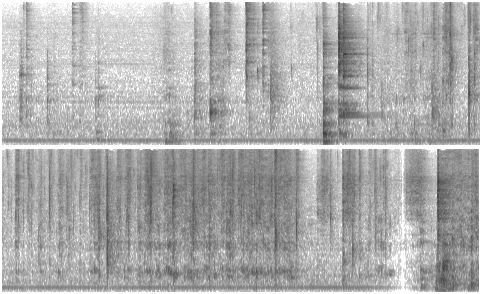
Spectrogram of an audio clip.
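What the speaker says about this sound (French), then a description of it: "Et on va mélanger le tout. Alors, je vais le faire au fouet." Whisk clinking and scraping in a bowl as chocolate and faisselle are mixed together, steady close stirring with sharp metallic taps over a low background hum, no talk.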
